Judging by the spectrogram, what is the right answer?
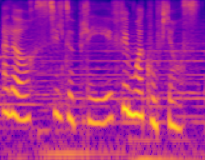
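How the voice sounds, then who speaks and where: A woman's voice: on the high side, takes it slowly, a little mellow, faint music behind. A woman playing a kind, idealistic young princess of hell in a cartoon fan dub, earnest and hesitant. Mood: earnest, pleading.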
